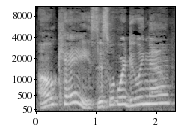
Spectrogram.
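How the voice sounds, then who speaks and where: A man voicing a smug, dark male spirit that claims to live inside him and take over his broadcast, first mocking and then hushed. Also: sing-song, measured pace, slight background noise, exaggerated voice. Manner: mocking, then low and conspiratorial.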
